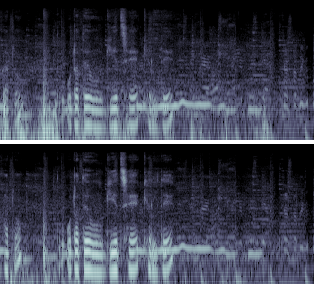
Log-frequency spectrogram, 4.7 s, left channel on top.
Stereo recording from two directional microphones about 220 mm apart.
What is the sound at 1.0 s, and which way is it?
Speech, 20° right (ahead or behind).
